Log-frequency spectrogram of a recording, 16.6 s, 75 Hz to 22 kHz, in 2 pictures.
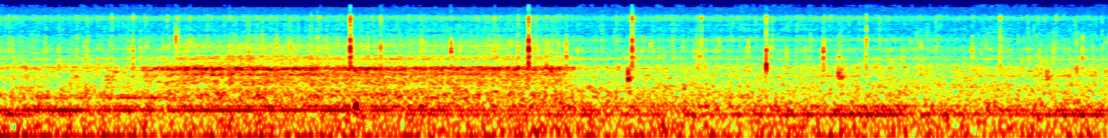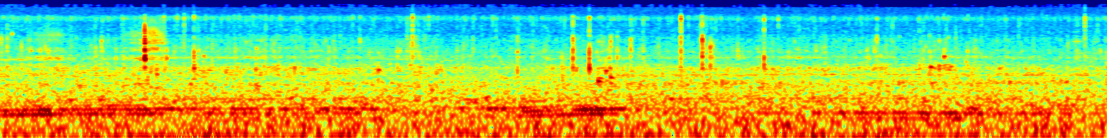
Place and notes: Underwater Kakan, Croatia - (791 HY) Cthulhu at Kakan
Underwater recording (3m deep) where distant engines and mechanical friction sound like the famous creature from Lovecraft's Universum.
Recorded with Cold Gold Hydrophone on Tascam DR 100 MK3.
